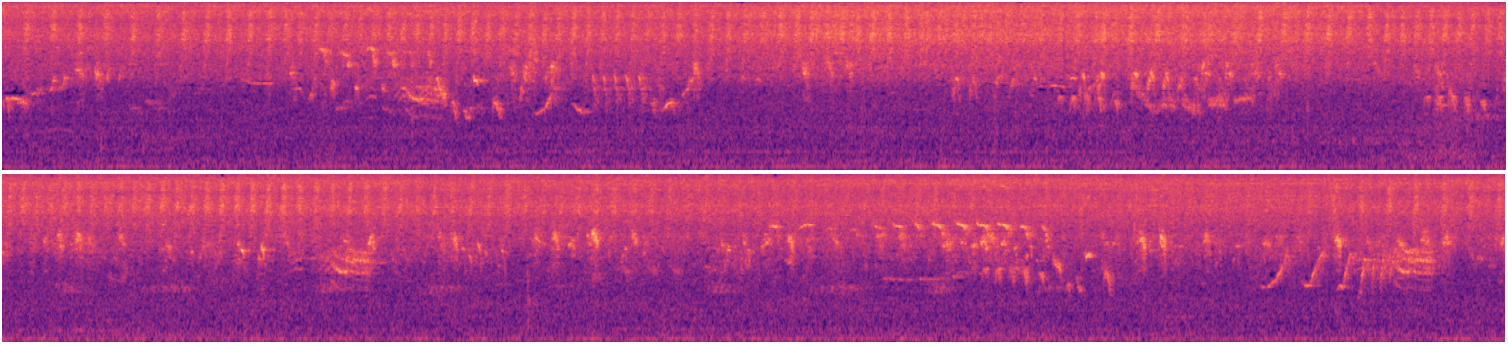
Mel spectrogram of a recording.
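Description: Birds chirping in short clusters of quick calls, scattered throughout, over a steady high-pitched buzz.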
